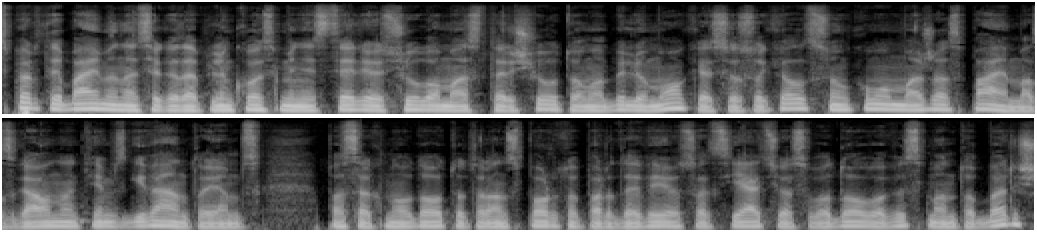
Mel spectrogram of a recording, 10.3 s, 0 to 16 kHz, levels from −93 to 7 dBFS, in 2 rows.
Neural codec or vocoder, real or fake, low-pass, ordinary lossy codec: none; real; 14.4 kHz; AAC, 64 kbps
